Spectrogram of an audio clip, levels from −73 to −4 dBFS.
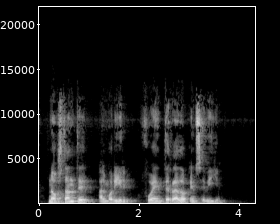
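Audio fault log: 1.72 s and 3.59 s, block of digital silence: 8 ms and 3 ms of zeros, abrupt edges with no fade, so each lands as a sharp tick.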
